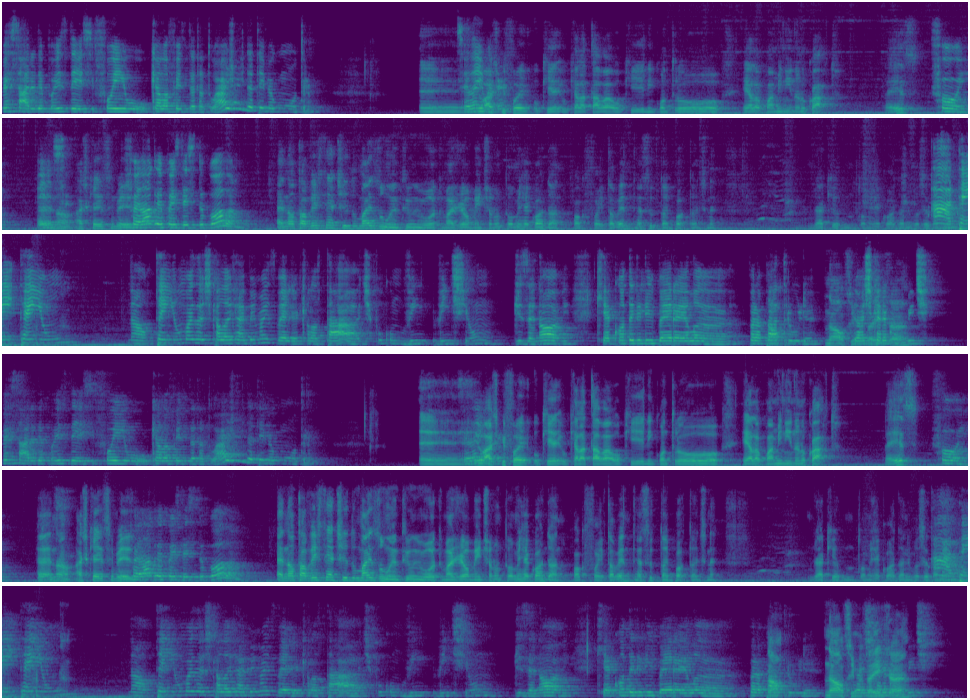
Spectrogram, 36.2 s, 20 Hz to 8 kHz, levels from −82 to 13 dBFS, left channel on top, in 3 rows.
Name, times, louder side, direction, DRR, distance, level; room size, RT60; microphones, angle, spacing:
voice 1, 0.0-3.9 5.7-6.3 11.6-12.1 12.5-12.9 13.6-15.0 23.7-25.0 25.7-34.3 34.8-35.7, left 4 dB, 80° left, 9 dB, 1.0 m, -27 dB
voice 2, 5.2-10.5 11.0-11.4 12.5-13.8 15.5-21.2 22.1-24.1 33.7-33.9 34.4-35.5, right 4 dB, 40° right, 12 dB, 0.5 m, -28 dB
sound 1, 8.2-25.9, equal, 55° left, 1.8 m, -45 dB
15.0 x 5.1 x 4.1 m, 0.92 s
head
